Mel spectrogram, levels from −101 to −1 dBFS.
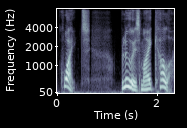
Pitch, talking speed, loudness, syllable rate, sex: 175 Hz, 100 wpm, -16 LUFS, 4.1 syllables/s, male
